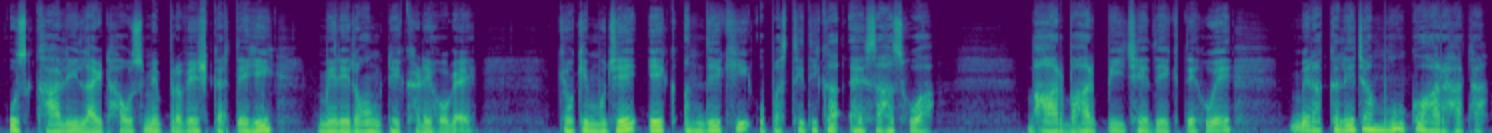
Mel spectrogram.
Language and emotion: Hindi, fearful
